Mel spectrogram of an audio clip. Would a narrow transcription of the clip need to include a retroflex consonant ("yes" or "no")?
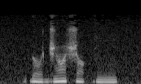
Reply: no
